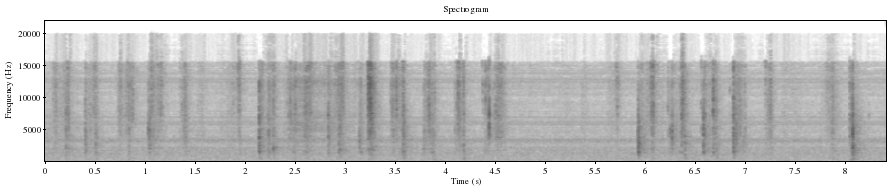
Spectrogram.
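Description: Oracle cards shuffled and handled in a steady stream of soft, papery riffles and flicks, with sharper snaps scattered throughout, close up over a low steady hum, no voices.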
